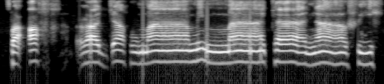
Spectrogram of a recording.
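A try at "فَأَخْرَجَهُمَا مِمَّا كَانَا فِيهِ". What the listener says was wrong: Okey, panjang sikit. Sebab ada mat ni.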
